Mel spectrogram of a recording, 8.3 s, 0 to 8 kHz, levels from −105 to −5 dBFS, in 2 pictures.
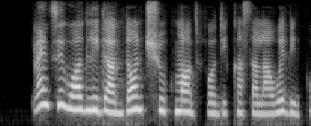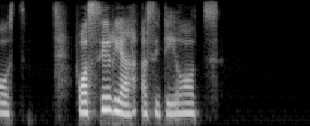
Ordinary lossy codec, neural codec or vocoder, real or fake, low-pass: none; codec, 16 kHz, 0.8 kbps, ZipCodec; fake; none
